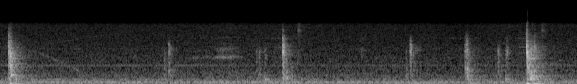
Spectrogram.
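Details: Sharp, irregular clicks and light clunks over a low hum as the parked car is rocked back and forth without bouncing; driveline play is felt between engagement points, and the sound occurs without hitting either stop.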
